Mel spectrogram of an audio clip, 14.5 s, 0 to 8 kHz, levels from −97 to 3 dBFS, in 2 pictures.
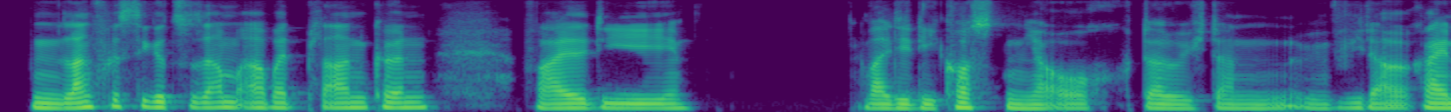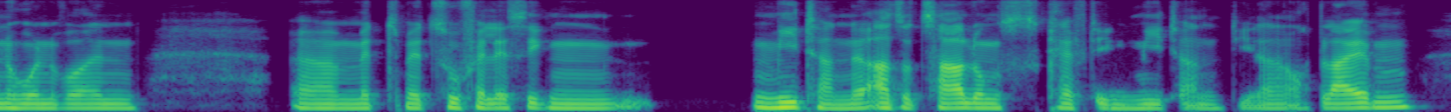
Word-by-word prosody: langfristige 145 +4 +2
Zusammenarbeit 135 -2 -1
planen 130 +2 0
können, 135 0 0 0.4
weil 120 +1 +2
die 115 -1 -1 0.8
weil 115 -1 +1
die 115 -1 +1
die 110 - -1
Kosten 130 -2 0
ja 110 0 0
auch 115 -1 -5
dadurch 110 -3 -1
dann 110 +2 -5
wieder 125 - -3 0.2
reinholen 120 -1 +3
wollen, 115 0 -1 0.7
äh, 115 -1 +1
mit 115 0 -3
mit 120 -2 0
zuverlässigen 120 -2 -1 0.5
Mietern, 130 -4 +4
ne, 120 +1 +2
also 125 -1 +4
zahlungskräftigen 120 -2 +1
Mietern, 110 0 -4
die - - -9
dann 115 0 -3
auch 115 - -7
bleiben, 130 +5 +3
120 Hz, 125 wpm, -22 LUFS, 115-130 Hz, 0.8 s, Mietern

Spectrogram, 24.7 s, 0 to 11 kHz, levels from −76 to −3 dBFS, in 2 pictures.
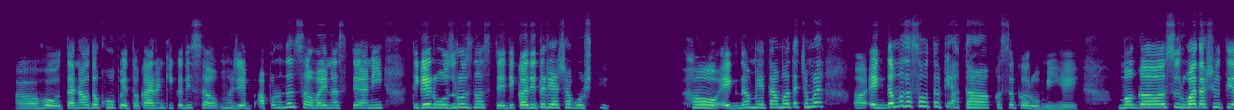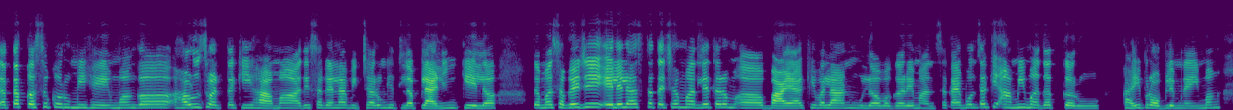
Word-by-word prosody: अ, 230 - -13 0.2
हो. 250 -3 -2
तणाव 260 +2 0
तर - - +3
खूप 295 -1 -8
येतो. 250 -1 -2
कारण 250 0 -1
की 260 - -10
कधी 265 +1 -4
सव 255 -3 -4
म्हणजे 255 +1 -4
आपण 245 +2 -5
म्हणतो 285 +5 -3
ना - - -3
सवय 260 -1 0
नसते 270 +1 -6
आणि 265 +2 -2 0.3
ती 295 - -2
काही 310 +1 +9
रोज-रोज 305 +1 -3
नसते, 295 -5 -3
ती - - 0
कधीतरी 290 +3 +2
अशा 305 0 -2
गोष्टी. 265 0 -11 0.8
हो, 295 -2 +1
एकदम 260 +4 -1
येत, 300 +1 -4
मग 340 - +1
त्याच्यामुळे 370 +2 -2 0.3
अ, - - -3
एकदमच 360 - +4
असं 440 0 -3
होतं 415 -1 -4
की, - - -5
"आता 295 0 -2 0.2
कसं 280 0 -8
करू 240 -3 -5
मी 205 0 -11
हे?" 185 -2 -9 0.5
मग 300 0 -1
अ, 310 0 +5
सुरुवात 325 -1 +3
अशी 320 +2 +1
होती, 320 -2 -2
"आता 300 +4 +4
कसं 315 +3 +2
करू 325 -3 -4
मी 285 - 0
हे?" 265 -2 0
मग 280 +1 -3
अ, 300 0 +2
हळूच 300 +3 +1
वाटतं 280 -2 +1
की 275 -1 -2
हां, 255 -3 +4
मग 255 +1 -4
आधी 250 +1 +1
सगळ्यांना 275 0 +1
विचारून 260 +2 -4
घेतलं, 250 -3 -1
प्लॅनिंग 240 +1 +5
केलं, 245 -2 +3 0.4
तर - - +2
मग 295 - +3
सगळे 310 +1 +5
जे 350 0 +8
आलेले 310 +2 +7
असतात 330 +2 -2
त्याच्यामधले, 315 0 +1
तर 315 0 +2
अ, 265 -2 +1
बाया 240 0 +6
किंवा 265 -1 -4
लहान 255 0 +2
मुलं 245 -1 -3
वगैरे 240 0 -2
माणसं 230 +3 -7
काय 265 0 +4
बोलतात 325 +2 -2
की, 350 - -1
"आम्ही 295 +1 0
मदत 270 -1 -2
करू, 235 -3 -3 0.3
काही 270 -1 0
प्रॉब्लेम 245 -2 -1
नाही." 235 0 -2
मग 280 - -8
275 Hz, 215 wpm, -22 LUFS, 255-305 Hz, 0.8 s, काही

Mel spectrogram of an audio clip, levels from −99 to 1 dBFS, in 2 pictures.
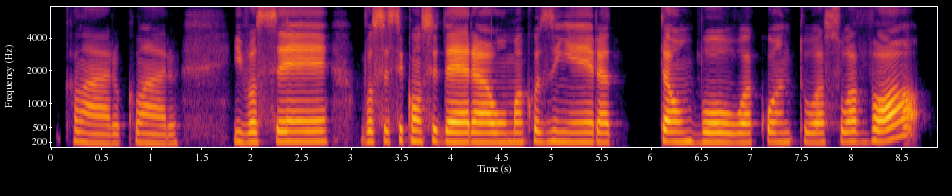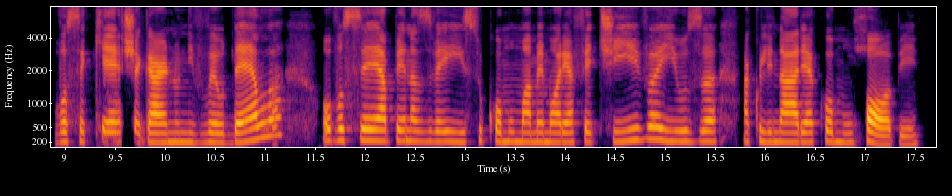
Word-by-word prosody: Claro, 185 -4 -3
claro! 185 -1 -5 0.5
E 215 -1 -4
você 215 +1 +3 0.3
você 215 +1 -1
se 230 +2 -2
considera 205 -3 +5
uma 200 0 0
cozinheira 205 -2 -1 0.4
tão 210 -1 +3
boa 200 -1 +2
quanto 205 0 -5
a 200 - +2
sua 210 +1 -1
avó? 220 +6 +5 0.2
Você 210 +2 -4
quer 210 0 -1
chegar 195 -1 +2
no 205 +1 -7
nível 200 -1 -4
dela 235 - +1 0.4
ou - - 0
você 235 0 0
apenas 225 -1 -3
vê 215 0 -4
isso 210 +2 -8
como 210 -1 -5
uma 205 -1 -3
memória 200 0 -2
afetiva 225 +5 -4
e 220 -2 -5
usa 220 0 -4 0.2
a 205 - -4
culinária 205 -1 0
como 205 -1 -6
um - - -12
hobby? 165 -4 +3
205 Hz, 125 wpm, -22 LUFS, 200-220 Hz, 0.5 s, considera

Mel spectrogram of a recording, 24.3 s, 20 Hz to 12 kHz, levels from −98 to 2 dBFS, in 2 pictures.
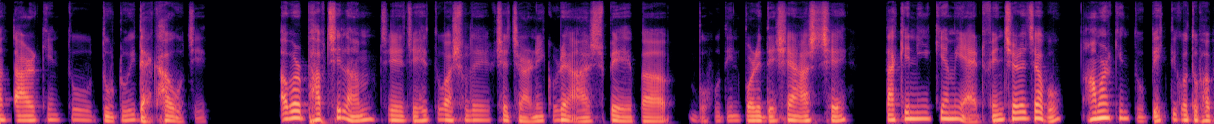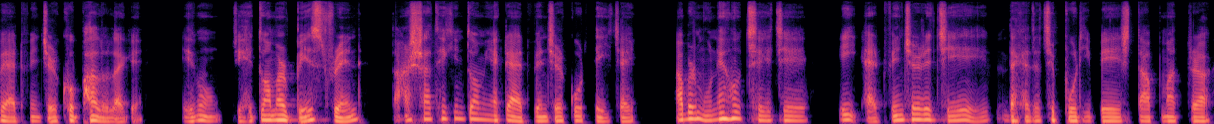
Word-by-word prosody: তার 125 0 +4
কিন্তু 140 0 -8 0.3
২ 115 - +2
টোই 130 +2 -3
দেখা 130 - 0
উচিৎ। 95 +1 -14 0.8
আবার 190 +4 +8
ভাবছিলাম 150 -4 +3 0.2
যে 130 - +1 0.2
যেহেতু 125 +4 -2
আসলে 130 0 -2 0.2
সে 125 - +1
জার্নি 110 +1 0
করে 135 +2 +2 0.2
আসবে, 110 +4 0 0.2
বা 105 -1 +2 0.5
বহুদিন 115 +4 -10
পরে 120 0 +5
দেশে 120 +4 +2
আসছে। 120 -1 +2 0.5
তাকে 140 +4 +3
নিয়ে 170 0 +2
কি - - -15
আমি 165 -1 +4
adventure 140 - +3
এ - - +1
যাবো? 180 -3 +5 0.4
আমার 190 +3 +10
কিন্তু 180 - -3
ব্যক্তিগতভাবে 130 -1 0
adventure 105 0 -4
খুব 120 - +2
ভালো 120 -6 +3
লাগে। - - -6 0.5
এবং 115 +1 0 0.3
যেহেতু 105 +4 -8
আমার 135 0 +6
বেস্ট 130 +7 +2
ফ্রেন্ড, 110 +5 +2 0.4
তার 130 - -5
সাথে 160 +1 -3
কিন্তু 165 -1 -4
আমি 145 - -4
একটা 130 - -2
adventure 110 +2 -2
করতেই 105 -4 -3
চাই। 100 0 -3 0.5
আবার 165 +3 +4
মনে 140 +6 +2
হচ্ছে 170 -6 0 0.2
যে 125 -1 -1 0.5
এই 140 - 0 0.2
adventure 135 +9 0
এ - - -6
যেয়ে 125 +1 -1 0.4
দেখা 110 0 -1
যাচ্ছে 115 +2 -4 0.2
পরিবেশ, 110 -1 -1 0.2
তাপমাত্রা 110 0 -3
125 Hz, 145 wpm, -23 LUFS, 110-140 Hz, 0.8 s, আমার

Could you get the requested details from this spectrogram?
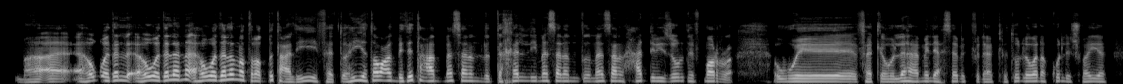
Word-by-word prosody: ما - - -10 0.5
ه - - -1
هو 175 +3 +2
ده 185 +2 +2
ال 190 - +1
هو 180 +4 +5
ده 185 - +2
اللي 225 +1 +3
هو 180 +4 +5
ده 200 +1 +6
اللي 230 - +5
أنا 205 - +4
اتربيت 165 +1 -1
عليه، 140 +7 -1
فت 130 -1 -6
هي 175 +6 -1
طبعًا 190 0 +5
بتتعب 160 -1 +1
مثلًا، 170 -2 -1
بتدخل 145 +4 -3
لي 165 -1 -8
مثلًا 160 -2 -2
مثلًا 155 +1 -2
حد 160 +2 -3
بيزورني 155 0 -5
في - - -17
مرة 150 -1 +1 0.4
و 135 +2 0 0.6
فتقول 125 +2 -4
لها: 150 0 +2
"اعملي 140 +1 -3
حسابِك 140 -2 -7
في - - -18
الأكل." 120 0 -9
تقول 155 0 -8
لي: 145 - -1
"هو 150 - +3
أنا 145 -2 -2
كل 150 0 -10
شوية." 135 -2 -5
155 Hz, 215 wpm, -24 LUFS, 140-170 Hz, 0.6 s, ده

